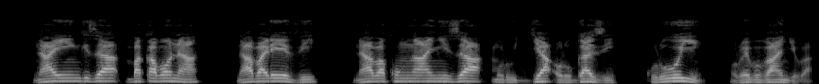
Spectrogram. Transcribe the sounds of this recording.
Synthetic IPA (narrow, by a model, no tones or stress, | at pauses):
najiːɲɡizaβakaβo̞na | naːβale̞ːvi | naːβakuŋːaːɲizamuluɟːaʔo̞luɡazi | kuluːji | o̞lwe̞ːβuvaːɲɟṵβa̰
